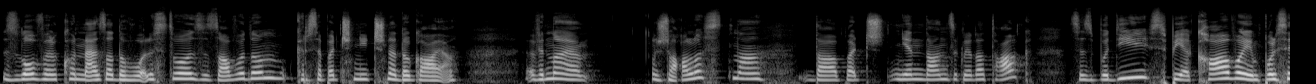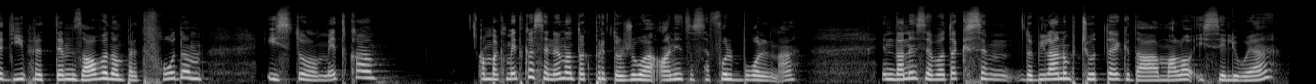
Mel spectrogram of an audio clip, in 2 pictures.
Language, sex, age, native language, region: Slovenian, female, 18-29, Slovenian, Drava region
